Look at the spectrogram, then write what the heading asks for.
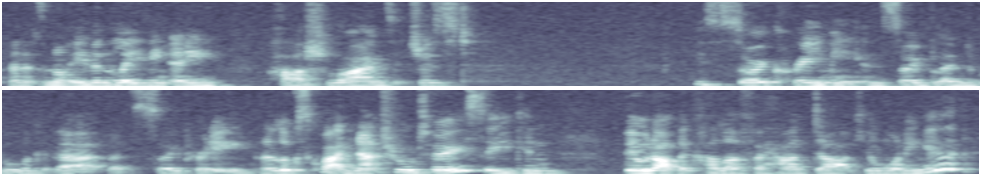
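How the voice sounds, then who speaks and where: A young woman with a slightly croaky voice from a cold, narrating a makeup tutorial and gushing softly about the products. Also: mid-range voice, normal speed, distant mic, a little hiss or hum. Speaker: beauty vlogger. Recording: echoey room, set back from mic.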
